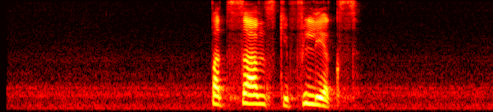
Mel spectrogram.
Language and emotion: Russian, angry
